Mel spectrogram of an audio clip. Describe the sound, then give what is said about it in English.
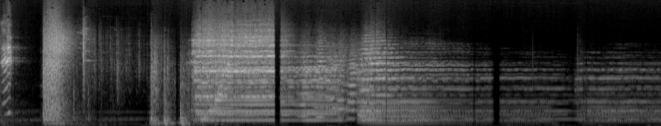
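A drinking glass falls from a man's hand as he stumbles forward and smashes into fragments on a tabletop with a sharp crash and a few quick breaking bursts, then a loud sustained ringing, musical swell carries on after it. “The glass in his hand smashing into fragments on the tabletop by your side as you step back quickly.”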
